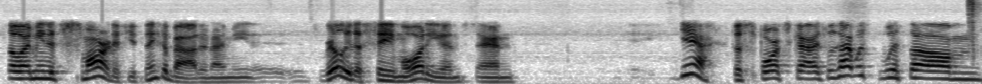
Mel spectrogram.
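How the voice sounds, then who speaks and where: A man's voice: high voice, big pitch swings, normal speed. A man speaking as a guest in a casual interview, talking about his sports and comedy radio network. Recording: thin phone-like radio call-in line.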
